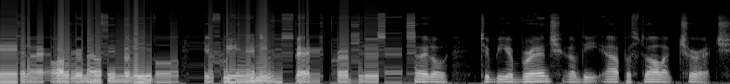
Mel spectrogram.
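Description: From 0.01 to 4.15 s, robotic sound from repeated short buffers: a rigid 100 Hz buzz, likely from a 10 ms block being looped for roughly two-thirds of the time.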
